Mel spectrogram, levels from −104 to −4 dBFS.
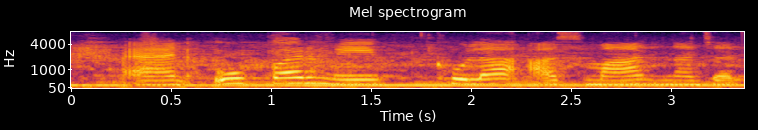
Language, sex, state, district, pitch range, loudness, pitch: Hindi, female, Chhattisgarh, Raipur, 215-250 Hz, -14 LUFS, 220 Hz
